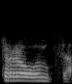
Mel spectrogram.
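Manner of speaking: low, muttered delivery. Retelling turning away after an argument at a clinic desk: retelling a muttered insult. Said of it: "ho detto sottovoce".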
